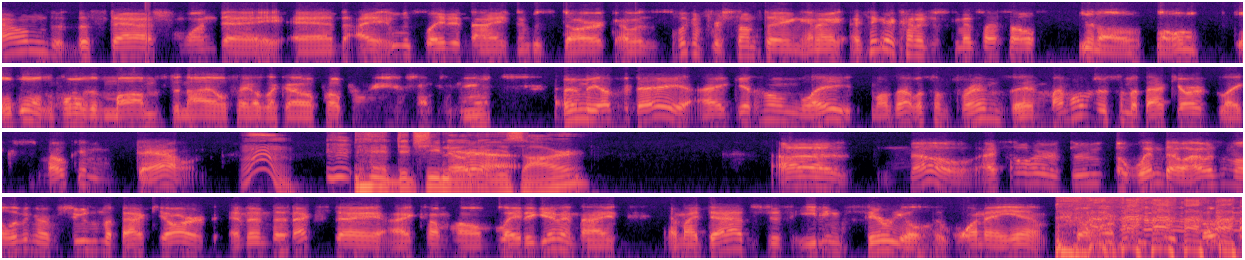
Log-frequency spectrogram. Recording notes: we have a listener on the phone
